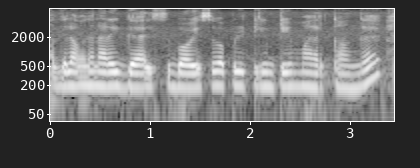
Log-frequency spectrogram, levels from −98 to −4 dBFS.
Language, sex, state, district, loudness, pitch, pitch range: Tamil, female, Tamil Nadu, Kanyakumari, -14 LUFS, 185 Hz, 175-190 Hz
